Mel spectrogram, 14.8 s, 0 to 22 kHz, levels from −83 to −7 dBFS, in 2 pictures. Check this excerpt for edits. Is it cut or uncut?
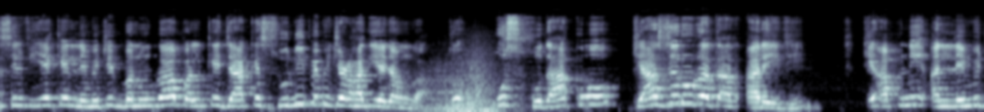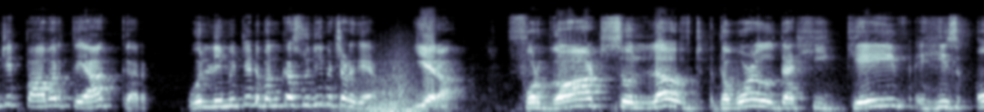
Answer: cut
